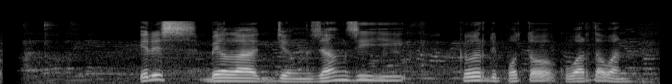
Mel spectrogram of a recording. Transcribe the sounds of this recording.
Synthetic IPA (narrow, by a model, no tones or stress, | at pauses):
ʔiɾisbɛlad͡ʒɨŋzaŋzijikɨrdipɔt̪ɔkuwart̪awan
